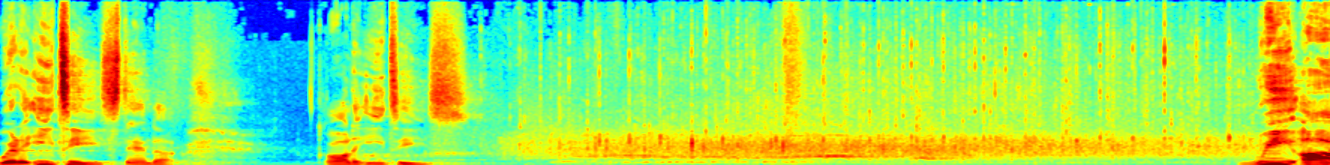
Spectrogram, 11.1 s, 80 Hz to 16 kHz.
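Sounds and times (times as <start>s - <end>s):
large audience applauding: 4.0s - 11.0s.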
